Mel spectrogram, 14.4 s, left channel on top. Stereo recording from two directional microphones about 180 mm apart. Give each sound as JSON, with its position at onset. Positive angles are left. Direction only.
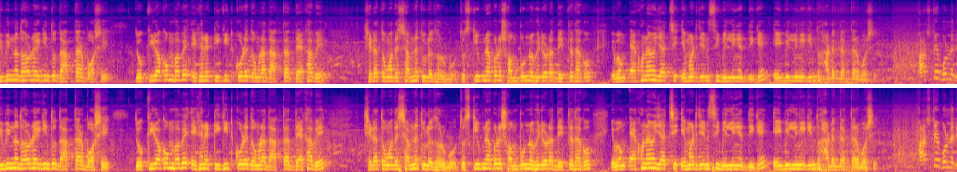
{"t": 0.0, "sound": "speech", "side_deg": -30}
{"t": 13.7, "sound": "speech", "side_deg": 15}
